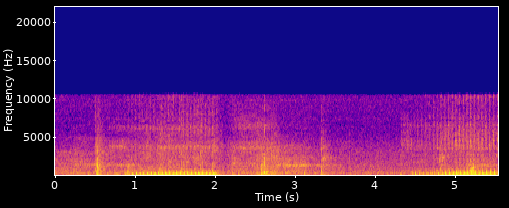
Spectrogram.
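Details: English bulldog sleeping on his back on a couch indoors as a cat curls up beside him: two loud, rattling, low-pitched snores about four seconds apart with quieter breathing between; snoring.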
